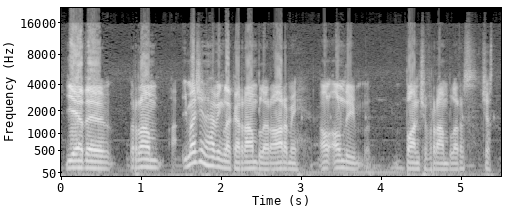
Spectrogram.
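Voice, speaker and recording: A young man from Finland giving casual let's play commentary, halting with fillers as he reads game text aloud. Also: medium pitch, bright, forceful tone. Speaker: streamer.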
